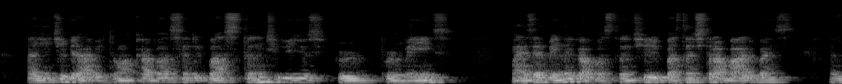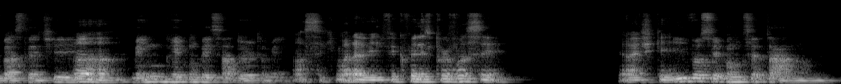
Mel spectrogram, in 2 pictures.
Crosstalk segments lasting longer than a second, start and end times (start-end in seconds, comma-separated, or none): none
